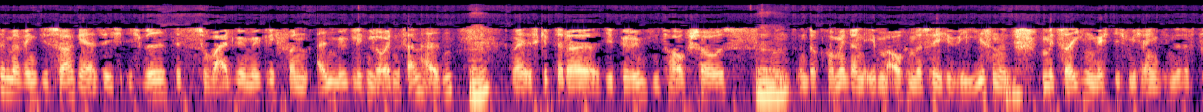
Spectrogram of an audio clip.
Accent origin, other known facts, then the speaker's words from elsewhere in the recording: Bavaria, Germany; ich komme ja aus Bayern, wie man es selbst schon gehört hat.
